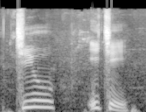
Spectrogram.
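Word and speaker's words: 十一: Kita gabungkan ya pengucapannya seperti ini. Untuk angka 11 kita bisa ucapkan seperti ini. Ciu ichi.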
